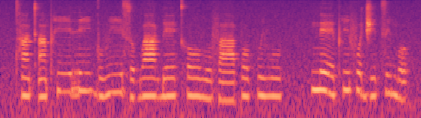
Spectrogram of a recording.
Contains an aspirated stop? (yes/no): yes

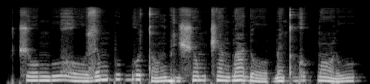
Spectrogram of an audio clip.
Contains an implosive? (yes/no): yes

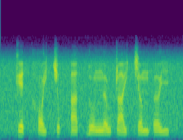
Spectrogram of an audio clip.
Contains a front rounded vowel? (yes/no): no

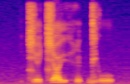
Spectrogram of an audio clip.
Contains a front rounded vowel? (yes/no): no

